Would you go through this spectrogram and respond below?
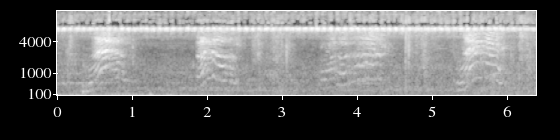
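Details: Softer, slightly muffled kitten meows, about four in a row, each rising briefly and then falling away, heard over a continuous background hiss.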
